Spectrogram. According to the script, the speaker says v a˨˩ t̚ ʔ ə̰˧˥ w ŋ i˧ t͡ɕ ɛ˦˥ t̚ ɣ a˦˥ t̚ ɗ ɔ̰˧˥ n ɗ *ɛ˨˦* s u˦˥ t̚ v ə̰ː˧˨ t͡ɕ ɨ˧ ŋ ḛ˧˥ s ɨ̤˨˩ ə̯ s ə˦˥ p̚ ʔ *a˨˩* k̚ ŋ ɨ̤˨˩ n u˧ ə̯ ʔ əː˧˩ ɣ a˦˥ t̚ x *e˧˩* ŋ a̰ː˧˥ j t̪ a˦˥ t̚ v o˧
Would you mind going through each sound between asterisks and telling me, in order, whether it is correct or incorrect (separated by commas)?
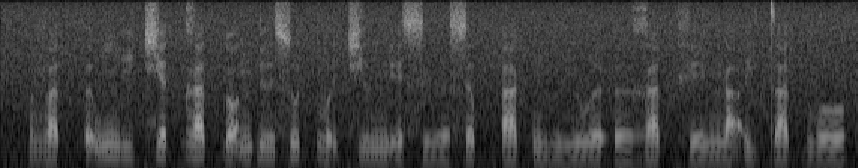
incorrect, incorrect, incorrect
